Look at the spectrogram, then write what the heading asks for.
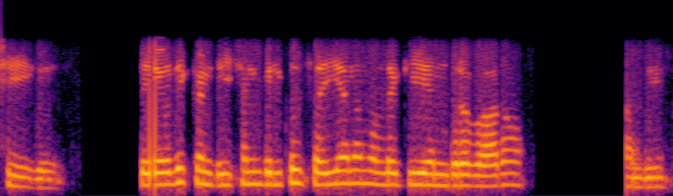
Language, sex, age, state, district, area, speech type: Punjabi, male, 18-30, Punjab, Mohali, rural, conversation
